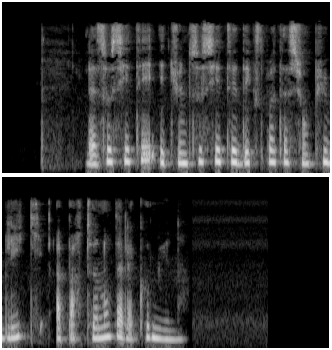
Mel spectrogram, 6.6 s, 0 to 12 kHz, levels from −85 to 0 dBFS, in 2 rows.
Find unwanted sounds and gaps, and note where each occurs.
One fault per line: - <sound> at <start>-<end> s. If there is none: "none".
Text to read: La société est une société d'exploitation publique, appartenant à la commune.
none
